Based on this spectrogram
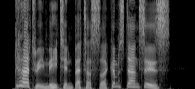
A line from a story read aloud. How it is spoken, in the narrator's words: said, laughing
